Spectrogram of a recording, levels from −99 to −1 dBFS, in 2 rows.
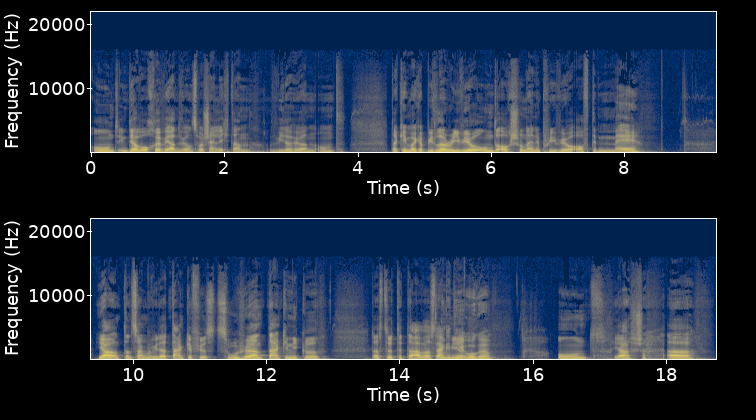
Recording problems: none

